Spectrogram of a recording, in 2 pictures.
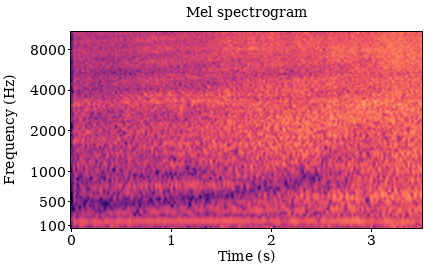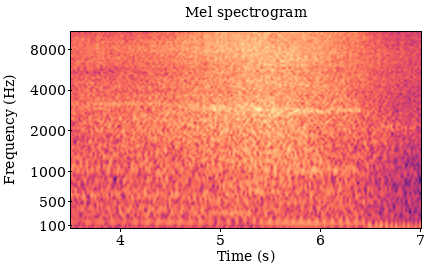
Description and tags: Motorcycle passing by (Honda CBF500) 6
field-recording, honda-cbf500, stereo, motorcycle, engine, motor, moto, tascam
